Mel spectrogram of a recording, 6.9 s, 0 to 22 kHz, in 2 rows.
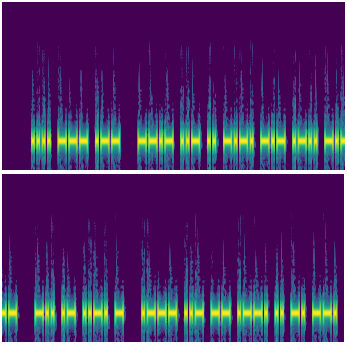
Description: Morse code, heard as a keyed tone, about 46 wpm, 700 Hz. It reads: HOW QUICKLY DAFT JUMPING
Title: Pangram Challenge v2 - 45wpm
